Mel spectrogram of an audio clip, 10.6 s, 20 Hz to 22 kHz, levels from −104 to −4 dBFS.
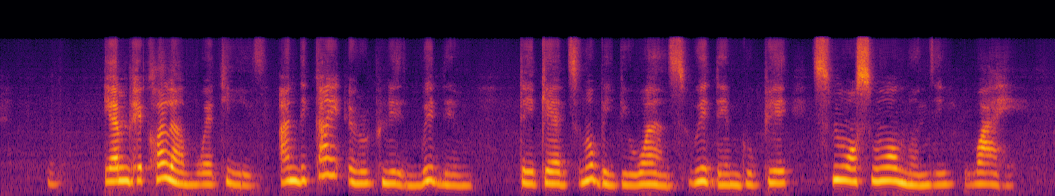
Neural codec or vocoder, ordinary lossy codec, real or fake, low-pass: codec, 16 kHz in and 24 kHz out, 0.6 kbps, FocalCodec, streaming, 4096 codes; none; fake; 10.8 kHz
